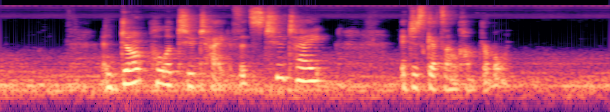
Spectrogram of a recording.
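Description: A young woman talks calmly close to the microphone.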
